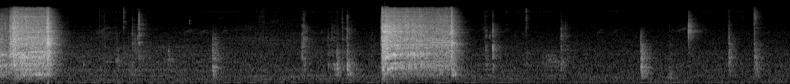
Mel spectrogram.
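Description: Cordless impact driver running in two short bursts, one right at the start and another about four seconds in, backing out bolts on a mower engine's cover. Faint clicks of parts being handled in between.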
